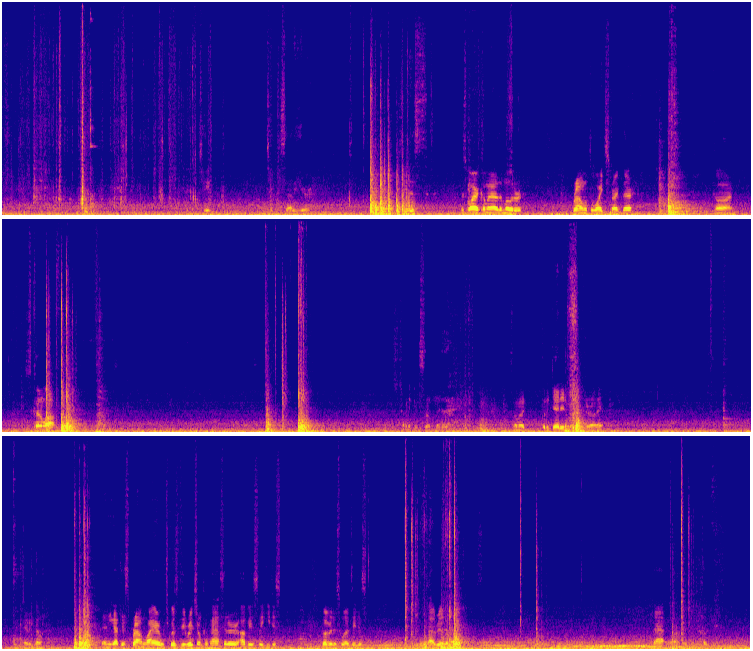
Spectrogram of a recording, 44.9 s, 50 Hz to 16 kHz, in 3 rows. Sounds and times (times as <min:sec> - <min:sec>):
Speech: 0:03.7 - 0:04.2, 0:05.3 - 0:06.2, 0:08.1 - 0:08.6, 0:09.2 - 0:10.4, 0:11.4 - 0:12.7, 0:14.2 - 0:14.7, 0:15.4 - 0:16.2, 0:22.8 - 0:24.0, 0:25.2 - 0:27.0, 0:30.3 - 0:30.8, 0:32.0 - 0:35.6, 0:36.4 - 0:37.3, 0:38.4 - 0:39.2, 0:43.0 - 0:44.3.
